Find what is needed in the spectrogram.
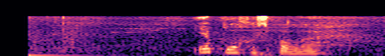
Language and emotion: Russian, sad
